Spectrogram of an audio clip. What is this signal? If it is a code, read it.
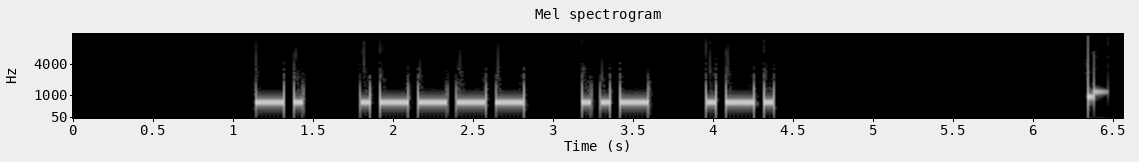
Morse code, heard as a keyed tone, about 20 wpm, spaced as for 15 wpm, 700 Hz. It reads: N1UR
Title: 122 Lesson 20g - Number 3 - Call Signs 20wpm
